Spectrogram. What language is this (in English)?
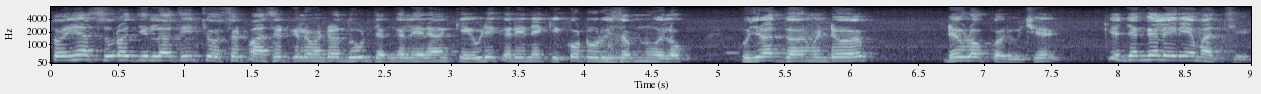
Gujarati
